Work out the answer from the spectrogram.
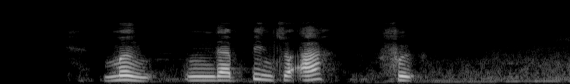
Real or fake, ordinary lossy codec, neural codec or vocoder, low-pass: real; AAC, 32 kbps; none; 7.2 kHz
